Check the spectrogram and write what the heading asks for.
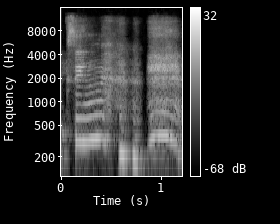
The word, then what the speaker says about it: Xing: Yeah, we Germans say Xing. And it was supposed to be like crossing, because that's how it's spelled.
